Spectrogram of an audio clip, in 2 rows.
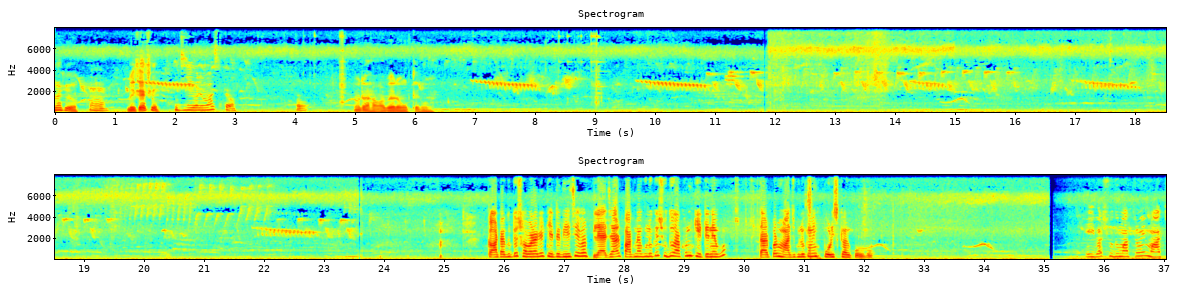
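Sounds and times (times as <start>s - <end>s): high-pitched insect drone: 0.0s - 37.0s
bird trilled call: 12.9s - 16.1s, 31.6s - 36.9s.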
